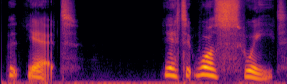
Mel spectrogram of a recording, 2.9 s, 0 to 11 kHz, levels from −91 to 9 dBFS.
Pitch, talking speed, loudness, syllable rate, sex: 215 Hz, 105 wpm, -19 LUFS, 3.2 syllables/s, female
